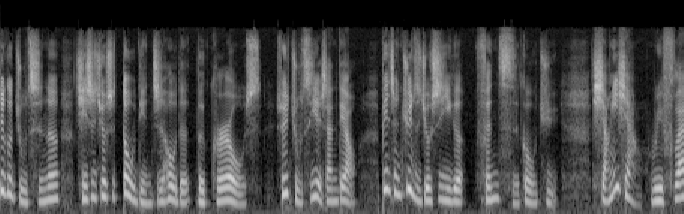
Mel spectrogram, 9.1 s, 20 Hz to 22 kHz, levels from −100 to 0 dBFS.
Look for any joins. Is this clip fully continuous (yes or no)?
yes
